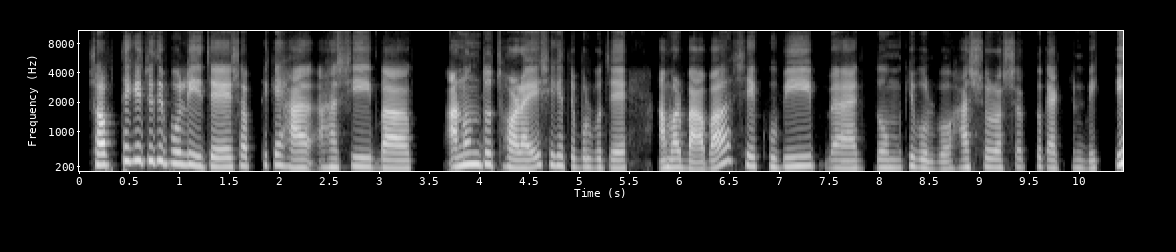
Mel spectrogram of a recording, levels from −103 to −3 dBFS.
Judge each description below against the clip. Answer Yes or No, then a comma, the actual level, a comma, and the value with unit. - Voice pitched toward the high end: Yes, high, 195 Hz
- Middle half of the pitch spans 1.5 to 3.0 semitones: No, average, 4.2 semitones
